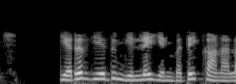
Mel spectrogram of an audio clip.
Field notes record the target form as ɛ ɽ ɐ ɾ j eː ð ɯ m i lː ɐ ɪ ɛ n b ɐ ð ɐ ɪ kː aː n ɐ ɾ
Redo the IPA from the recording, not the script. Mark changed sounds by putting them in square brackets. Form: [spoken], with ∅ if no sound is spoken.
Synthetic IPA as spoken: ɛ [ɾ] ɐ ɾ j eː ð ɯ m [ɪ] lː ɐ ɪ ɛ n b ɐ ð ɐ ɪ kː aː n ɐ [l]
